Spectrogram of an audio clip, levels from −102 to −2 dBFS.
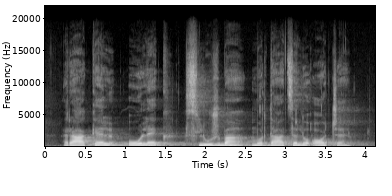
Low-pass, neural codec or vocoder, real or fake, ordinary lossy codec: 19.8 kHz; none; real; none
